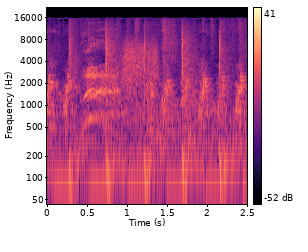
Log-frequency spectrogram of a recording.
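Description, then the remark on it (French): A duck quacks about five times in quick, fairly even succession, loud, with no one talking over it. “Coin, coin, coin, les chercheurs s'intéressent donc aux canards sur les baignoires.”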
